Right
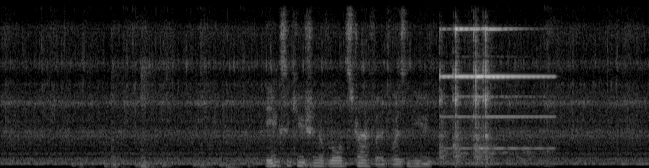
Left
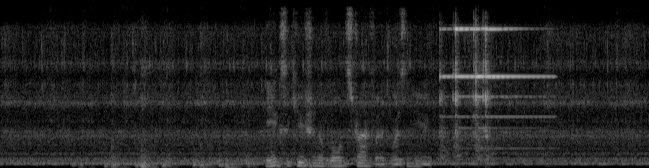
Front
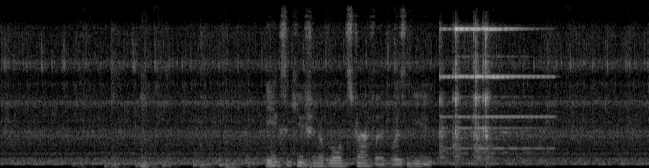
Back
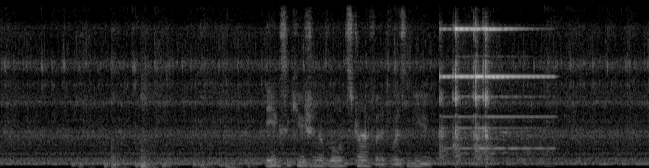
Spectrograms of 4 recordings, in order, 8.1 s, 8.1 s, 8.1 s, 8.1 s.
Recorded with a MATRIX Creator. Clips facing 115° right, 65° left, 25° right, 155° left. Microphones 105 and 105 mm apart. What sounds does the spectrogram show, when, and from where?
0.9 s running footsteps: 150° left, 0.7 m; by 4.2 s 20° left, 1.4 m
3.3 s a man speaking: 15° left, 1.0 m
5.5 s a bell: 120° right, 0.5 m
